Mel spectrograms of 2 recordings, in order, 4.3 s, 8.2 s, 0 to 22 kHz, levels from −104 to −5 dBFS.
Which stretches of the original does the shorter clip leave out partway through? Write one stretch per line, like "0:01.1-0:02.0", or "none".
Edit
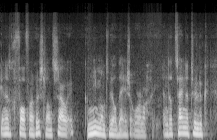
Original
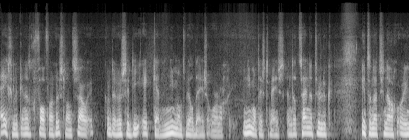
0:02.1-0:03.3
0:04.8-0:05.7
